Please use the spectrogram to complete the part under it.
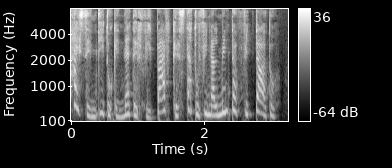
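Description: A woman reading an audiobook, voicing a fussy, excitable middle-aged wife and mother who pleads and exclaims eagerly. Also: high-pitched, brisk, slightly rough, voice pushed up.

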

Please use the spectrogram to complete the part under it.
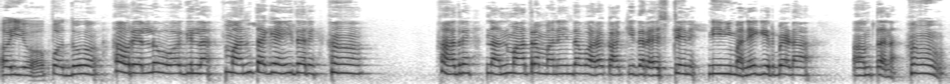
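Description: A woman's voice: very high voice, fairly even intonation, normal speed, a bit bright. A woman playing a married village woman who has been thrown out of her home. She laments tearfully and sighs often. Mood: lamenting. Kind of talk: village comedy skit.

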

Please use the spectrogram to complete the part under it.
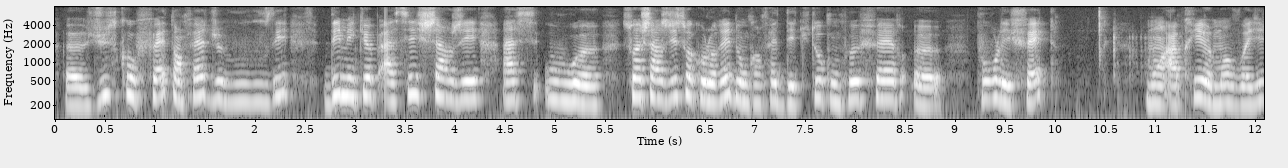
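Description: Woman vlogger, casual to-camera intro, rambling with lots of fillers, fairly high voice. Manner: rambling with frequent filler sounds.

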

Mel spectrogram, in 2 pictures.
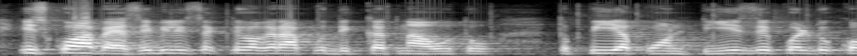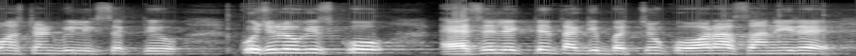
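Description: Lively, high-voiced man teaching physics. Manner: lively, jokey, mixes English terms into Hindi. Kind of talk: classroom lecture.

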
